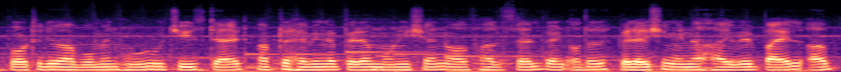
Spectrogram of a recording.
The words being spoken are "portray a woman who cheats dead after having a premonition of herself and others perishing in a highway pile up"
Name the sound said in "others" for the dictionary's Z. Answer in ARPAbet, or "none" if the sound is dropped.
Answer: none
